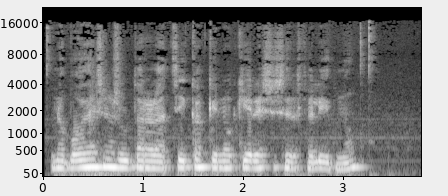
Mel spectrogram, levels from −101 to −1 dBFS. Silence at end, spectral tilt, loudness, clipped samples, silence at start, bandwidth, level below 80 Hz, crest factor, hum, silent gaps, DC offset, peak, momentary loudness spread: 0.45 s; -6.5 dB/octave; -12 LUFS; under 0.1%; 0.05 s; 17 kHz; -38 dBFS; 12 dB; none; none; under 0.1%; 0 dBFS; 9 LU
